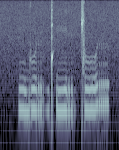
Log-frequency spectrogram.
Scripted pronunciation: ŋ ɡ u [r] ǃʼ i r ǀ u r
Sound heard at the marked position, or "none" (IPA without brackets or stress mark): r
